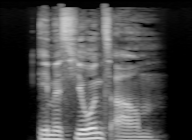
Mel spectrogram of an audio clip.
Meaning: low-emission
- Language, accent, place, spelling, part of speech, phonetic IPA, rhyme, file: German, Germany, Berlin, emissionsarm, adjective, [emɪˈsi̯oːnsˌʔaʁm], -oːnsʔaʁm, De-emissionsarm.ogg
